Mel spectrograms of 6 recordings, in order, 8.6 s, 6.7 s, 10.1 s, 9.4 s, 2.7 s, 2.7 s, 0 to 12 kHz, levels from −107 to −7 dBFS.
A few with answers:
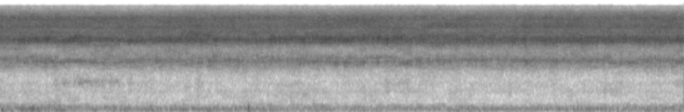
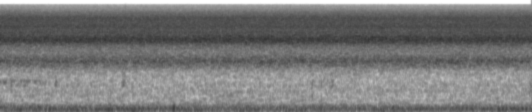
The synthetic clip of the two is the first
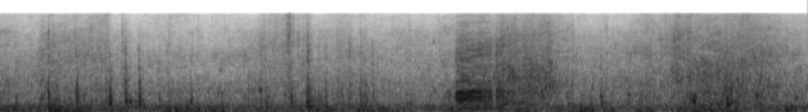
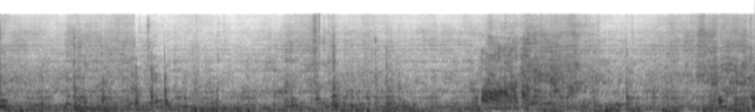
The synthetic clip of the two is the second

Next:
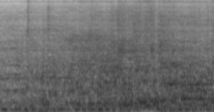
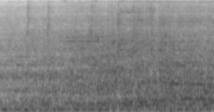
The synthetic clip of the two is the first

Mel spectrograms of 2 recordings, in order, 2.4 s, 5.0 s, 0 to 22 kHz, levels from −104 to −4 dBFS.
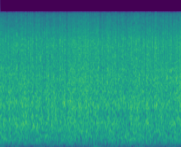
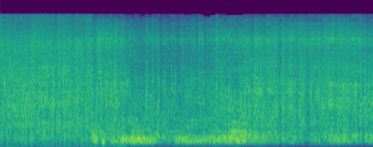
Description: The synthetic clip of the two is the second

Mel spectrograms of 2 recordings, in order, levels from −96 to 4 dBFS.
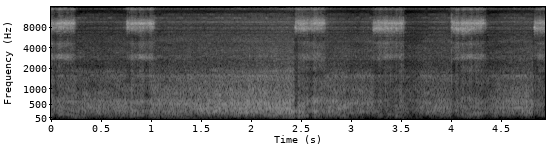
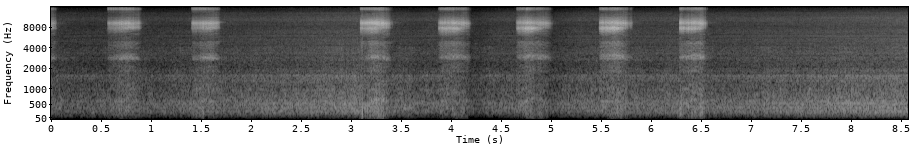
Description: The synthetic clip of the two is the first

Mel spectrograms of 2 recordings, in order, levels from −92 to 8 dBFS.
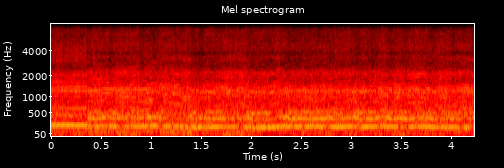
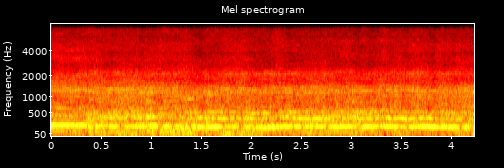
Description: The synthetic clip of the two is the second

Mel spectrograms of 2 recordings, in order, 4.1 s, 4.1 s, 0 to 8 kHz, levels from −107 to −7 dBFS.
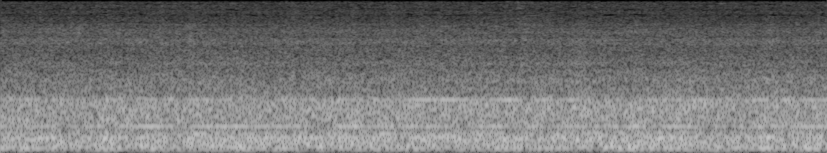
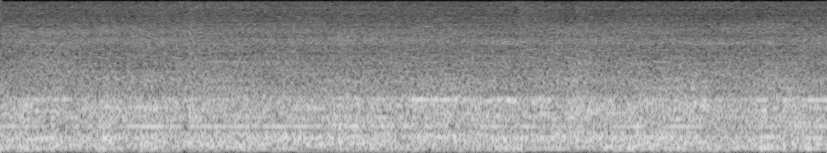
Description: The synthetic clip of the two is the second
